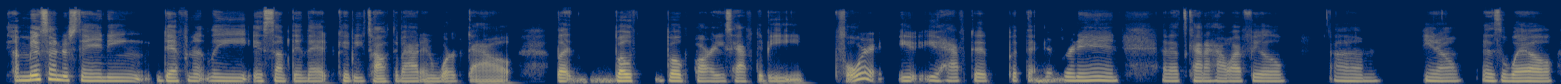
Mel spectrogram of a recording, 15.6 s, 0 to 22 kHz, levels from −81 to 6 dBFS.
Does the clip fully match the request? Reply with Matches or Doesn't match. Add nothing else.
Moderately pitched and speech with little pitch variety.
Matches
